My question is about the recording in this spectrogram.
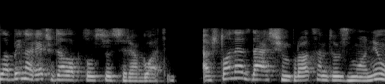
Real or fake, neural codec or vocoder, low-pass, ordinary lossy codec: fake; codec, 16 kHz, 2 kbps, X-Codec, WavLM features, trained on Multilingual LibriSpeech; 5.4 kHz; MP3, 32 kbps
